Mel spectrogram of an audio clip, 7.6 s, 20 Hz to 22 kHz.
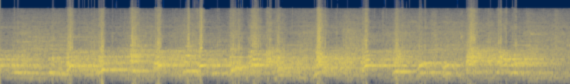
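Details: Dogs barking at a facility called The Barking Lot, recorded 10/12/18; many overlapping sharp barks and yips from several dogs, dense and continuous, with a reverberant background.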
